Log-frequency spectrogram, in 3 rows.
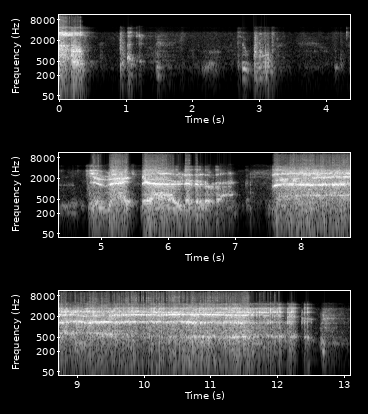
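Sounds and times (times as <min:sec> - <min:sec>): man burping: 0:00.0 - 0:01.4, 0:05.0 - 0:12.8.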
